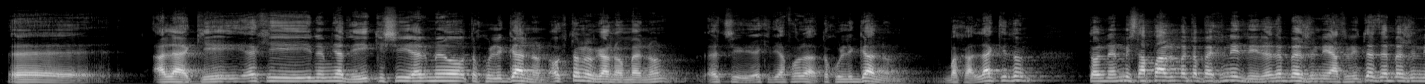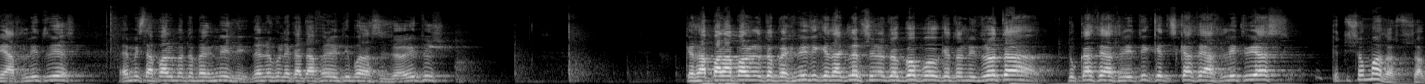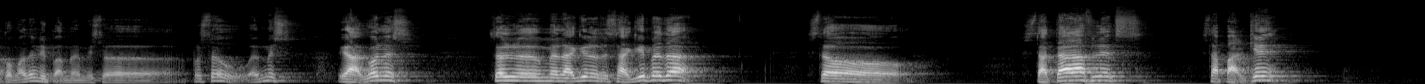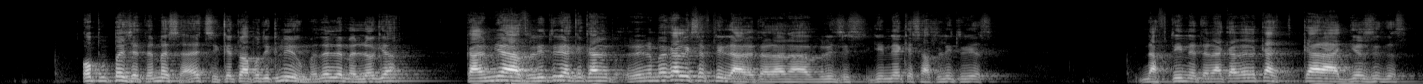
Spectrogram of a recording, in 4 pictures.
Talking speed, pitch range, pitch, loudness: 120 wpm, 140-190 Hz, 165 Hz, -18 LUFS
